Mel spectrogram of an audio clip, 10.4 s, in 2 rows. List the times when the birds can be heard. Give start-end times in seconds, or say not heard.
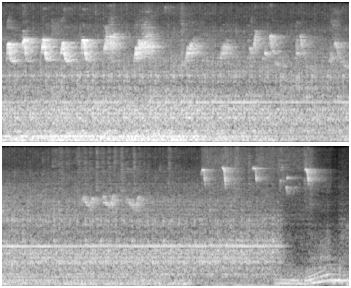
0.0-10.3.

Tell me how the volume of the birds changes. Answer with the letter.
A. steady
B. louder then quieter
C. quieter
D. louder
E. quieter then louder
C.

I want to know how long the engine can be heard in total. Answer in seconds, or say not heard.
10 s.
